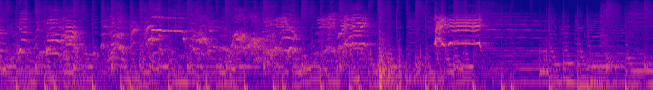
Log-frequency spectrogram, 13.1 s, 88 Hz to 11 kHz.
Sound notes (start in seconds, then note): 1.8 fight yelling and panting; 2.0 screams; 3.9 fight yelling and panting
